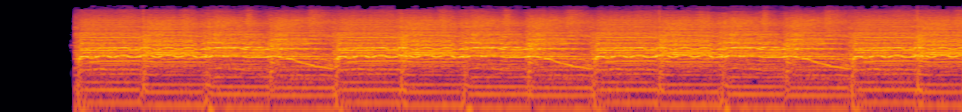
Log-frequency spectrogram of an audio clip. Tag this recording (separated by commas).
Music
